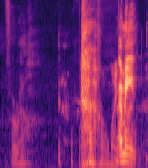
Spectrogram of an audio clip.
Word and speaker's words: Pharrell: It's pronounced for Pharrell. Pharrell? Did you call Wow. him Farrell for the longest time? Yeah, I've been so wrong this entire It's time. black. It's Pharrell.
